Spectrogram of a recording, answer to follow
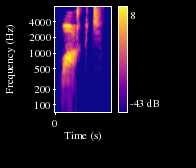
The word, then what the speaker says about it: walked: um so here uh yes it is an a sound but that L is going to be silent so it wouldn't be W wed okay uh take that L out W walked Walked there you go okay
